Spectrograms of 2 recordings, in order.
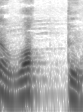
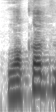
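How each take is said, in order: First: "وقت" as one syllable, waqt; correct pronunciation. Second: "وقت" as two syllables, wa-qat; wrong pronunciation. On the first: Teacher giving learners the proper form, "وقت" said waqt. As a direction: close "وقت" on q-t with no vowel between. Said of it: "تے پہ آواز ختم کر دینی ہے". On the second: Teacher warning learners off a mistake, "وقت" said waqat. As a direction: put an extra a before the t in "وقت". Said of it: "نہیں پڑھنا ہے". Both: Shown as a demonstration.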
